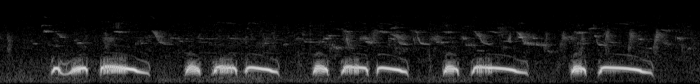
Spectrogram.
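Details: Spotted doves, a decoy and a wild bird, calling against each other during decoy trapping in mountain forest, Si Sawat district, Kanchanaburi; repeated soft hollow coos in short groups of two or three, each note arching then dropping.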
